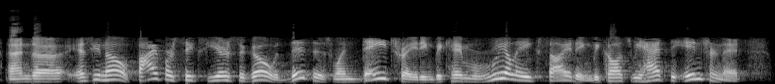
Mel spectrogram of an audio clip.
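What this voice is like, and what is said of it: German accent. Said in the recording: “Originally, I'm from Germany, and that's the accent that you're hearing.”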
